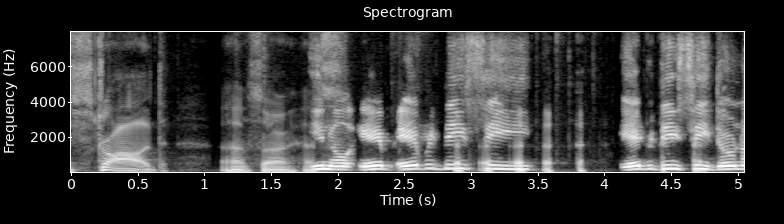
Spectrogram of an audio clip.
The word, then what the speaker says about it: Stroud: Yeah, they got, That's not how you pronounce it. It's CJ Stroud.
